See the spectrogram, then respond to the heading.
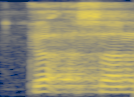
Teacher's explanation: کأسن میں حمزہ ساکن جھٹکے سے پڑھا جائے گا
